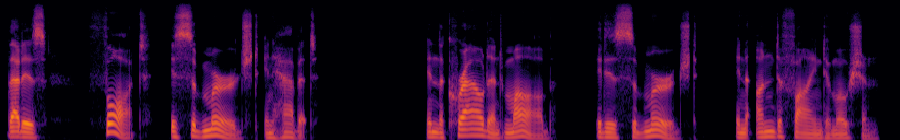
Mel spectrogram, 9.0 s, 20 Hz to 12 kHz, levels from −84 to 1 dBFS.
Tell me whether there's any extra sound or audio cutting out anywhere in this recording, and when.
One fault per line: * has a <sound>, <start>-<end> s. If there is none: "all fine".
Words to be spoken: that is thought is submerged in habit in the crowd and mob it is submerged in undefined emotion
all fine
